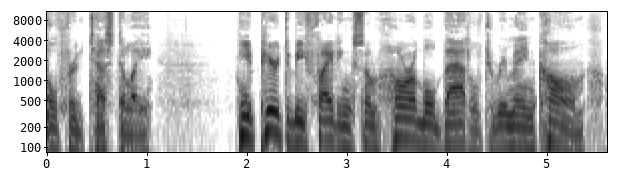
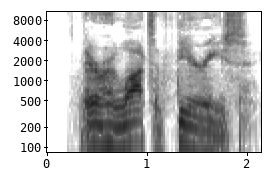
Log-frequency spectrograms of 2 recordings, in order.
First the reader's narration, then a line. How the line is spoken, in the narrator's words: Ilford went on, practically through gritted teeth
